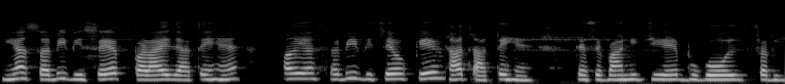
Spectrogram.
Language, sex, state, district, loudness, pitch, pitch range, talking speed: Hindi, female, Chhattisgarh, Bastar, -25 LUFS, 225 Hz, 220-245 Hz, 135 wpm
